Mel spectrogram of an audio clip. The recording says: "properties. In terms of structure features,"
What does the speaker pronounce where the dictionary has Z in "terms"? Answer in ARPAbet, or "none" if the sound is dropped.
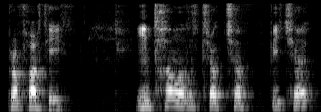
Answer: none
